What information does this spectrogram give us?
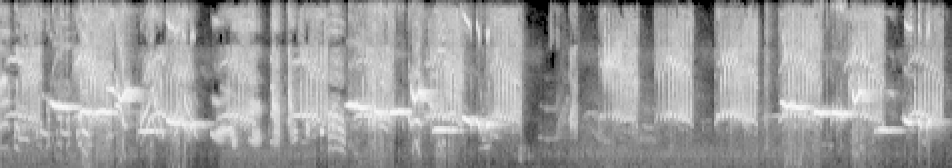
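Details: Lure recording for wild oriental magpie-robins in forest: rapid bursts of buzzy chatter and sharp whistles, a quieter stretch midway, then loud whistled phrases return.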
